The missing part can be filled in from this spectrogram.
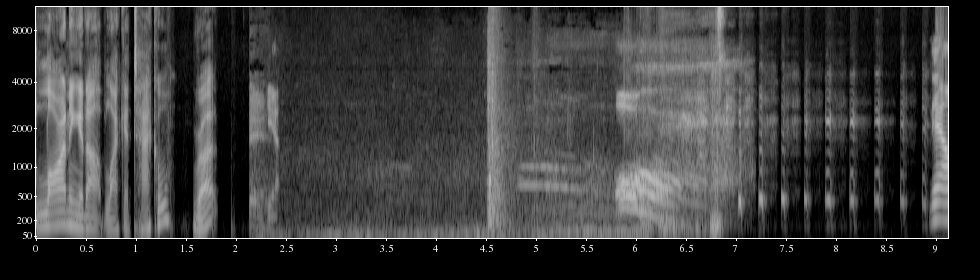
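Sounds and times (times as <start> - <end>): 
speech: 0.0 - 2.6, 5.8 - 6.8, 8.9 - 9.1
low steady rumble: 2.2 - 5.8
man slamming his body into a car: 4.4 - 4.8
laughter: 5.9 - 9.1.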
